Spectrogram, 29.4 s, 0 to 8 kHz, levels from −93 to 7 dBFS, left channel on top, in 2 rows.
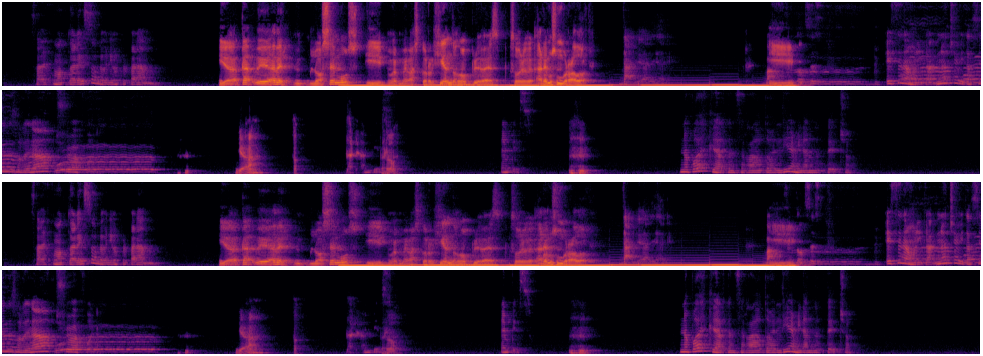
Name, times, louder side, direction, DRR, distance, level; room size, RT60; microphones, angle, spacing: voice 1, 0.5-2.3 8.1-8.3 9.3-10.0 11.4-12.5 13.3-16.2 20.1-20.4 22.2-22.6 24.9-27.4, right 2 dB, 25° right, 0.9 m, -44 dB
voice 2, 3.3-8.9 11.5-11.9 18.2-18.6 19.8-20.1 20.4-20.6 23.2-23.5, left 5 dB, 75° left, 0.6 m, -31 dB
sound 1, 5.0-11.9, right 3 dB, 75° right, 0.5 m, -30 dB
sound 2, 11.8-13.2 13.4-17.0, left 1 dB, 25° left, 0.7 m, -49 dB
7.3 x 5.3 x 6.0 m
head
